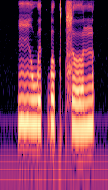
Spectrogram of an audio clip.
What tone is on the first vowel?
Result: low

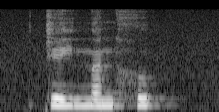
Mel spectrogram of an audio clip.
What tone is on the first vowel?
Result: low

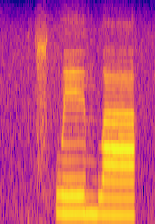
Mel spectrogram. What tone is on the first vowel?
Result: high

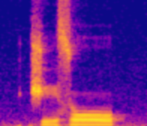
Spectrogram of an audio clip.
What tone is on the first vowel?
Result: low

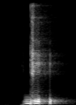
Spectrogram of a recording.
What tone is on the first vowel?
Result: low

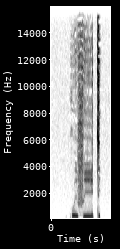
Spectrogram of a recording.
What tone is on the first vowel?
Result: low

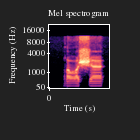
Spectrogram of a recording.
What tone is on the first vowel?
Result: low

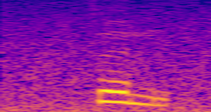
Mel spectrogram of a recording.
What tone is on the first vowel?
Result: falling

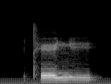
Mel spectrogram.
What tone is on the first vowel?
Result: high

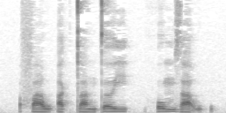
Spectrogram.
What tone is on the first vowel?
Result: low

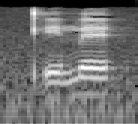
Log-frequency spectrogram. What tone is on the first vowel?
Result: low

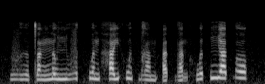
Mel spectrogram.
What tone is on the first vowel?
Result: low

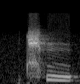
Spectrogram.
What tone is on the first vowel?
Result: falling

